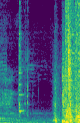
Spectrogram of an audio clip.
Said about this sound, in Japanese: 車のガラスが割られました。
